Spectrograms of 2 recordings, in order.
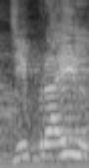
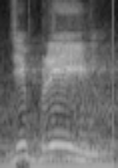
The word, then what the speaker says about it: জিব্রিল: জিব্রাইল না, জিব্রিল। একটু সঠিক প্রোনাউন্সিয়েশনটা আপনারা শিখে যান, ওই ফেরেশতার নাম হচ্ছে জিব্রিল।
